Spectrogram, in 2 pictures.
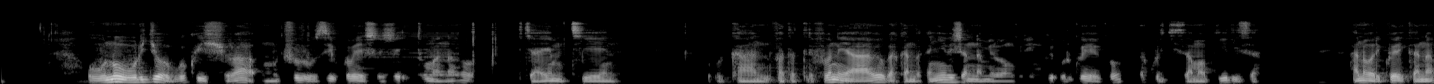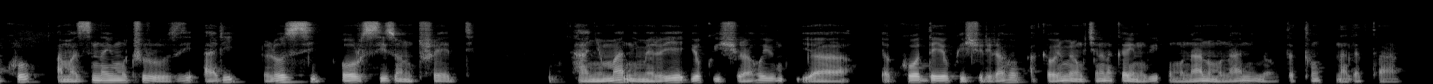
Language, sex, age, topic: Kinyarwanda, male, 25-35, finance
